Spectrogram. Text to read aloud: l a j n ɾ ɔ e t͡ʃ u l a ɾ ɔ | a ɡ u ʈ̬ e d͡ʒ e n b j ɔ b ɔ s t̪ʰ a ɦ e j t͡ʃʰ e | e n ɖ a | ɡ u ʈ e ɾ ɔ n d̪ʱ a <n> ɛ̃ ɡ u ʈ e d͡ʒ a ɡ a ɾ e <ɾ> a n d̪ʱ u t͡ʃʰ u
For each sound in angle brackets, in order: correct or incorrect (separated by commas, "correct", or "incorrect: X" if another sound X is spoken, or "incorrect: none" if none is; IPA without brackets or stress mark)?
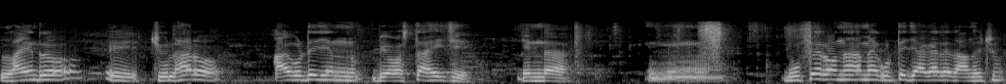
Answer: incorrect: m, correct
